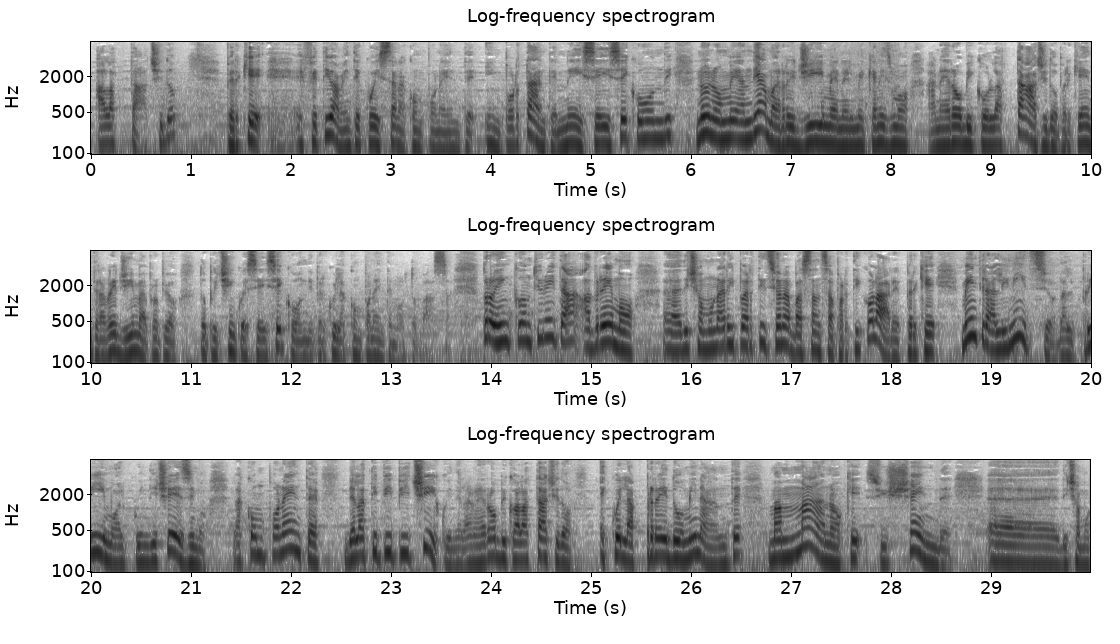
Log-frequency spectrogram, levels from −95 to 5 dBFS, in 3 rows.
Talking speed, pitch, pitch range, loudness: 140 wpm, 145 Hz, 130-180 Hz, -16 LUFS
